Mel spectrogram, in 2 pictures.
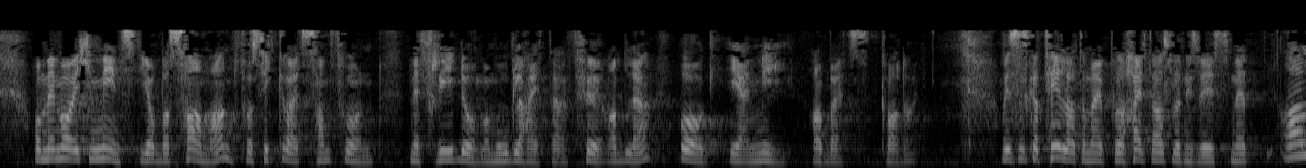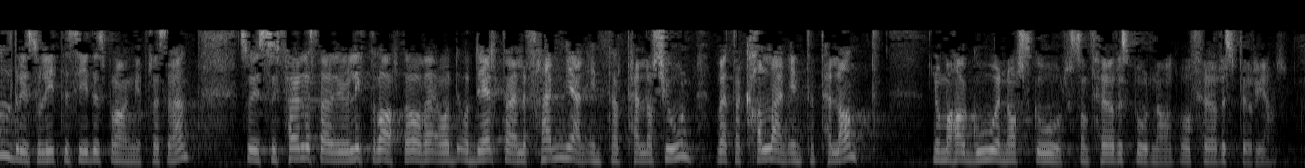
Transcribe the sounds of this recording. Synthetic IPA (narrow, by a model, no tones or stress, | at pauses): ɔmɛmɔɪçːəmɪnst̪jɔbəsɑmɑnfɔɾsɪkːəɾhæɪt̪sɑmfʉn | mɛfɾiːd̪ɔmɔmuːɡlɪhæɪt̪əɾføɾɑlːəoːɡɪæɪnːyː | ɑɾbæɪd̪skʰʋɑːɖɑːɡ̥ | ɔʋɪsd̪ɛskɑt̪ʰɪlːɑːt̪əmɛɡ̚pʰɔhæɪlt̪ɑːʋslʉːt̪nɪŋs̬ʋiːsmɛt̪ɑld̪ɾɪsɔliːt̪əsiːd̪əspɾɑŋːəpʰɾɛsɪd̪ɛnt̪sɔsɔføːləsd̪æɪjʊlɪt̪ːɾɑːɾt̪̚d̪ɔɔʋɔɔd̪eːlt̪ʰɑːɛlːəɾfɾɛmjəæɪnɪnt̪ʰəɾpʰəlɑʂuːnɔʋɛt̪ʰɑkʰɑlːɑæɪnɪnt̪ʰəɾpʰəlɑnt̪ | nɔmɔɦɑːɡuːənɔʂkəuːɾsɔmføːɾəsbuːdɳɑɾɔføːɾəsbʏɾjɑɾ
